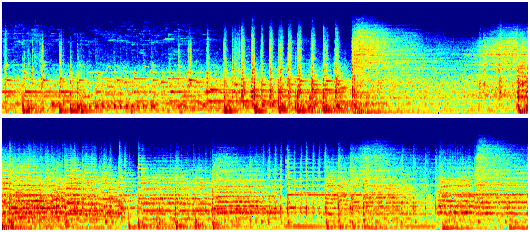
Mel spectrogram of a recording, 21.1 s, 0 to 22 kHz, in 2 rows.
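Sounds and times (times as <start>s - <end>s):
cymbal crash ringing: 0.0s - 14.5s
marching band playing: 0.0s - 21.0s
sharp percussion strikes: 0.0s - 21.0s.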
